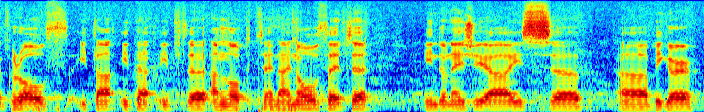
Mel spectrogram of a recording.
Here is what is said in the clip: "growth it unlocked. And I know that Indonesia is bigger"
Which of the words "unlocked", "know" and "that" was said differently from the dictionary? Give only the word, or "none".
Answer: none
